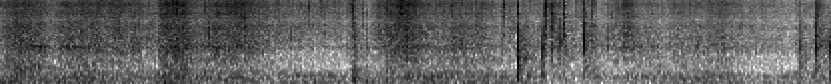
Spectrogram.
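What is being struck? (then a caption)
Plastic bubble wrap sheet. A large, clear sheet of air-filled plastic bubble wrap is held in both hands, squeezed, popped with the fingertips and crumpled. A steady, bright crinkling rustle runs throughout, broken by several sharp, dry pops in the second half.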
